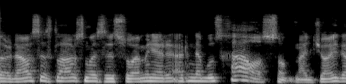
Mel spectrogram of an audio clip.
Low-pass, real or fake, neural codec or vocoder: 10.8 kHz; fake; codec, 24 kHz, 0.9 kbps, WavTokenizer, medium speech release version 1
